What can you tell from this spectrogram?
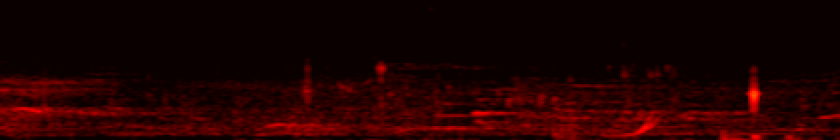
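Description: Sea water lapping and gurgling at the surface, with faint voices in the background. A sharp knock comes near the end.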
